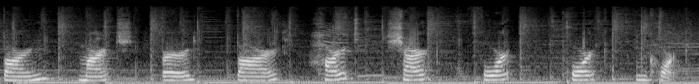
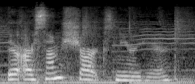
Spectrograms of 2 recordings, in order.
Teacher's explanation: one of the main characteristics of the accent is the r sound this is often heavily pronounced much more so than british english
